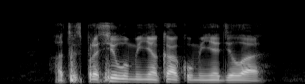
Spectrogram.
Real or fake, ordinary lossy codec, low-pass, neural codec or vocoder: real; none; 7.2 kHz; none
